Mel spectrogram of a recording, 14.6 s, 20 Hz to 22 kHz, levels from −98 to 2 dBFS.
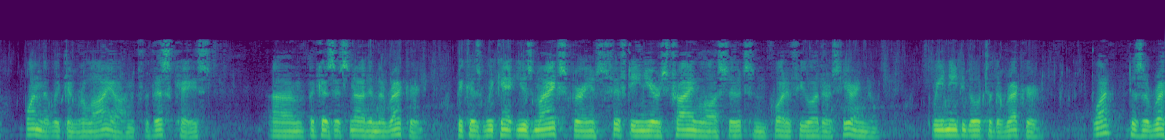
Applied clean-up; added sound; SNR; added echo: neural separator model SepFormer DNS4.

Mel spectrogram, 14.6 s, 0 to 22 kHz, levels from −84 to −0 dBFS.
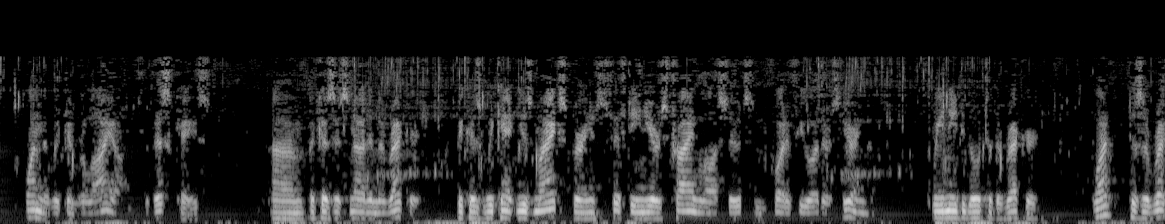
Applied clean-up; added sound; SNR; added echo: classical method spectral subtraction.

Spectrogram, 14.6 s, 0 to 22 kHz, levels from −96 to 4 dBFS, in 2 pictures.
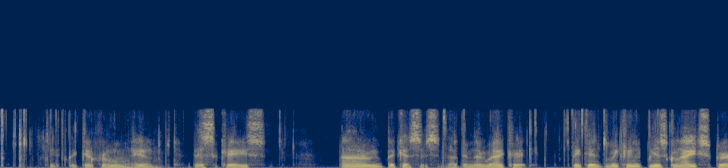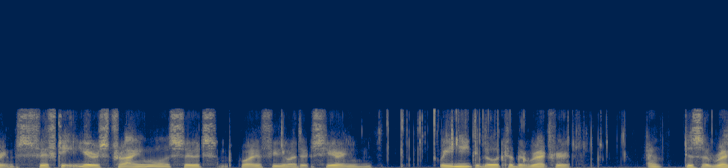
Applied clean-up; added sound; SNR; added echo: neural diffusion model UNIVERSE++.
